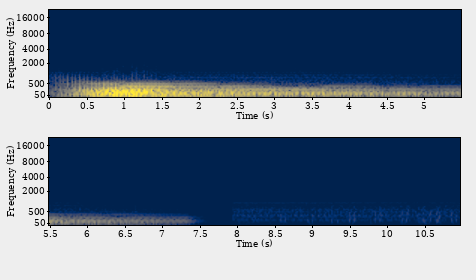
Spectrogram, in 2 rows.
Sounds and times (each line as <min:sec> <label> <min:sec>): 0:00.0 Short bass ethereal noise from an FM synth 0:07.3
